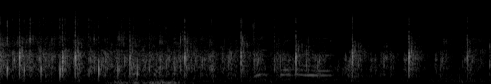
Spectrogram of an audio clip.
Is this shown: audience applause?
yes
